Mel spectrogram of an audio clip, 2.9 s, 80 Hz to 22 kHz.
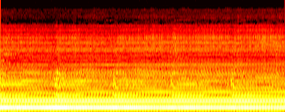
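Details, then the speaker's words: Steady low motor hum from a Harvard Apparatus 55-2222 microprocessor multiple syringe infusion pump, running much faster at rate 999 with the diameter set to 2. "set rate and we're going to go 999. hit enter there we go so yeah now that's going much faster"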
